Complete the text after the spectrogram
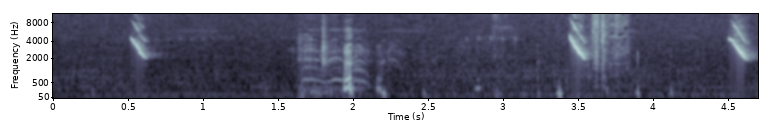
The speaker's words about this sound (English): No, it's a cheetah. That's the sound a cheetah makes. Wait, they chirp?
